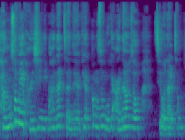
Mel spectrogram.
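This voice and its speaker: A woman with a high-pitched voice and ordinary pitch variation speaks in a room with audible echo. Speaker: insurance team leader. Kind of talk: personal story. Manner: casual, many fillers.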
